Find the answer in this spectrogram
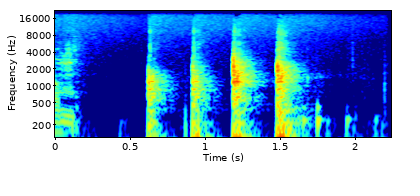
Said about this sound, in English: Who's that? Oh my god. Oh, it's somebody. He's got very loud footsteps.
